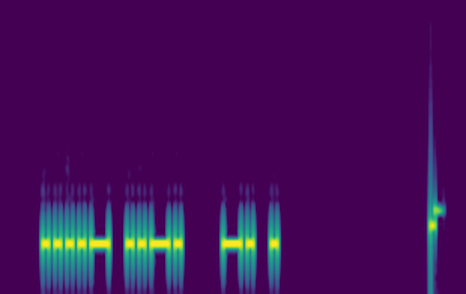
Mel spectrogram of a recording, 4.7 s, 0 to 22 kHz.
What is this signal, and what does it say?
Morse code, heard as a keyed tone, about 20 wpm, 700 Hz. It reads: 4F NE
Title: Field Day Exchanges Encore - 20wpm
